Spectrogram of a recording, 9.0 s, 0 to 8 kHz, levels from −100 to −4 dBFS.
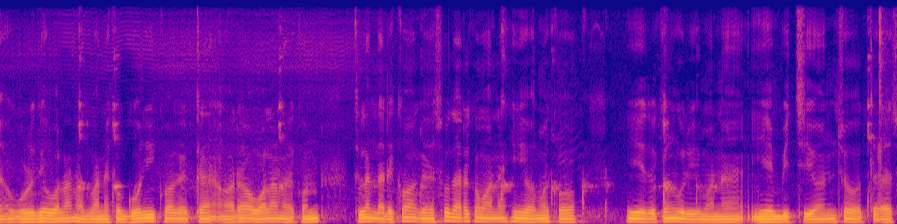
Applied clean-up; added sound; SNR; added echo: neural mask model Resemble Enhance denoiser.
